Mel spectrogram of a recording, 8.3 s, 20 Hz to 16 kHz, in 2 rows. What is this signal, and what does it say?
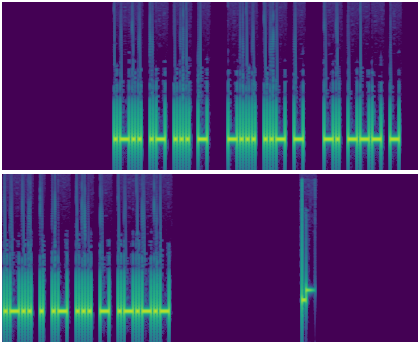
Morse code, heard as a keyed tone, about 40 wpm, 700 Hz. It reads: LAST BUT NOT LEAST.
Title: Sentences from Top 700 Words 40wpm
